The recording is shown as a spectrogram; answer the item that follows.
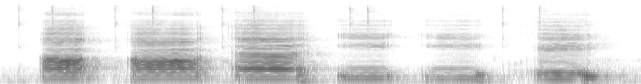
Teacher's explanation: ਗੁਲਾਈ ਰਹਿਤ ਉਚਾਰਨ ਸਮੇਂ ਬੁਲਾਂ ਦਾ ਅਕਾਰ ਗੋਲ ਨਹੀਂ ਹੁੰਦਾ ਆ ਆ ਐ ਈ ਈ ਏ ਇਹ ਛੇ ਗੁਲਾਈ ਰਹਿਤ ਸਵਰ ਨੇ ਪੰਜਾਬੀ ਦੇ ਸਵਰ ਨਾਦੀ ਹਨ ਅਤੇ ਹਰੇਕ ਸਵਰ ਦਾ ਨਾਸਕੀ ਉਚਾਰਨ ਵੀ ਮਿਲਦਾ ਹੈ।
